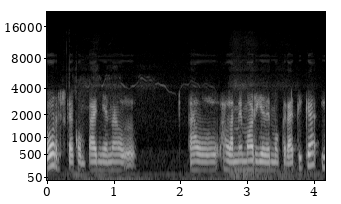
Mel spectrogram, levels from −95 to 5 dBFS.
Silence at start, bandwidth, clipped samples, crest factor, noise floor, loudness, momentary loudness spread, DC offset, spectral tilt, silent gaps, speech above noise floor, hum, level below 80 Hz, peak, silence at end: 0 s; 9.2 kHz; under 0.1%; 18 dB; -65 dBFS; -31 LUFS; 7 LU; under 0.1%; -5 dB/octave; none; 34 dB; none; -68 dBFS; -12 dBFS; 0 s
